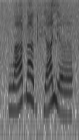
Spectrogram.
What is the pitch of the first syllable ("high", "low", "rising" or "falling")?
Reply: rising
